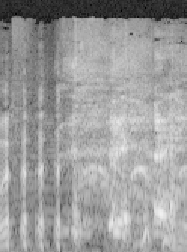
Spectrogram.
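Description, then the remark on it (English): A man gives a rapid series of raspy wheezing coughs, about five short bursts, then drawn-out throaty, strained rasping sounds that come across almost like a hoarse chuckle. “He might not be that young with that wheezing cough.”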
